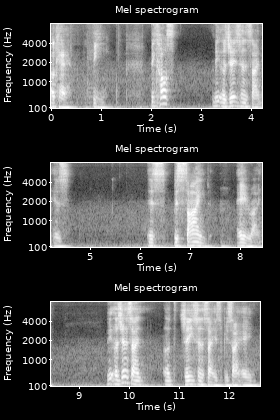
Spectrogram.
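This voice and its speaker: A man with a Chinese accent, somewhat breathy, at a very slow pace with long, frequent pauses and audible room echo. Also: medium pitch for a man, ordinary pitch variation. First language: Mandarin Chinese. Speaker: math teacher. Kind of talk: tutorial. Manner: halting, with repetitions.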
